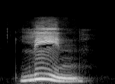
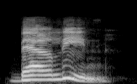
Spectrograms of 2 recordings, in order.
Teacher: the stress is on the long I.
